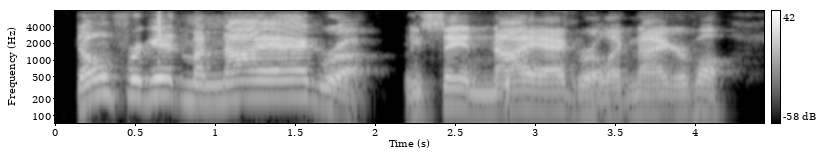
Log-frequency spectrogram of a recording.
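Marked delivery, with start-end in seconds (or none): 0.1-1.9 shrill, very high, loud, drawn-out hollering. Retelling a man at the window yelling to the pharmacist, imitating a man screaming. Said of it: "he's screaming at the pharmacist".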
